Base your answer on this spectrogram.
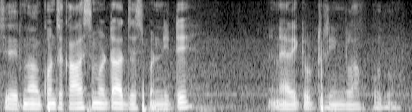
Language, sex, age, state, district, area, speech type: Tamil, male, 18-30, Tamil Nadu, Coimbatore, rural, spontaneous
